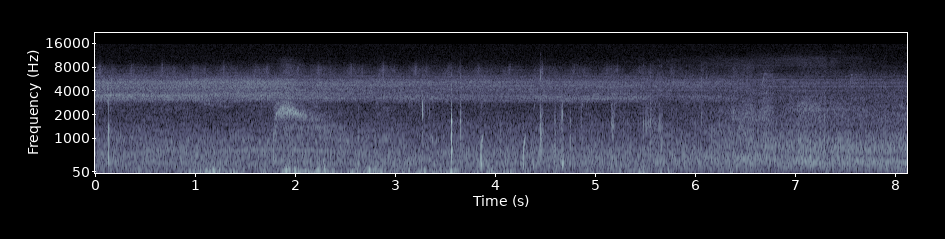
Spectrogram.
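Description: Footsteps on a path, as irregular small clicks and scuffs, over a steady high drone of insects.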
